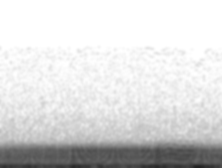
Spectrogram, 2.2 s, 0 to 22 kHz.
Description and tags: A typical electronica loop @110bpm. This one leans a little more towards trance. Made with TS-404. Thanks to HardPCM for the find, this is a very useful loop tool!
